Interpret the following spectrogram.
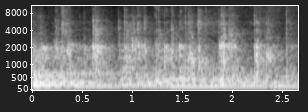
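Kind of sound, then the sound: crowd, people clapping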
